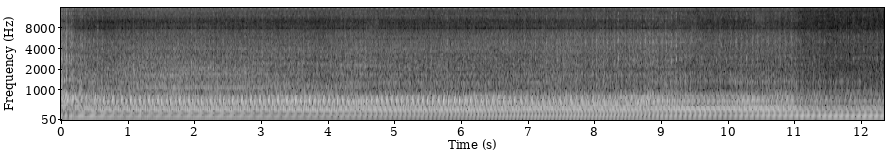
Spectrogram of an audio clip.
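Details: Custom turbo 1ZZ in a Toyota MR2 Roadster/Spyder, first start after the build, PCV and breathers venting to atmosphere, turbo oil feed left loose: a steady, even idle with a smooth low hum and no knocks or ticks; runs clean and healthy.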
